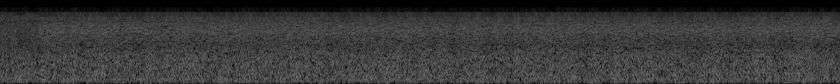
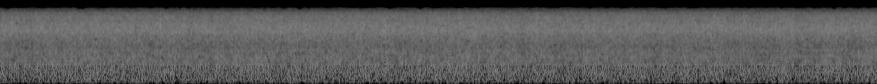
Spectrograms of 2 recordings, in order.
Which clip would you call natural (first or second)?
first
